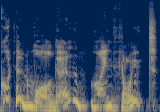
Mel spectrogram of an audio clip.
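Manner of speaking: hammed-up German accent, slow and high; bad German accent. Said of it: "That was a horrible German accent".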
